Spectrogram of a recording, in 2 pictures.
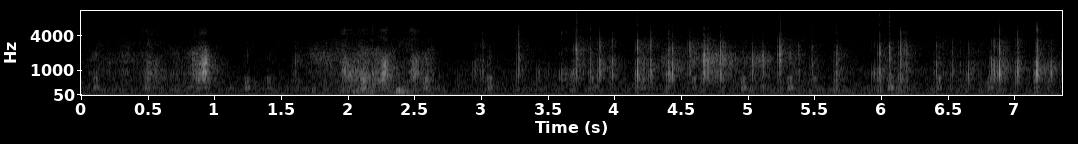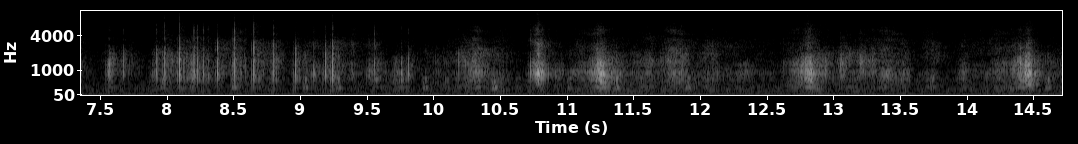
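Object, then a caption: Padded faux leather hard-shell zip pouch. Long nails scratch and tap the padded top of a hollow hard-shell zip pouch, or purse, made of red floral-print faux leather and lying on a table. The result is a dense, crackly run of dry scratches and quick tapping. A few sharper, louder taps stand out near the end.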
